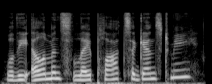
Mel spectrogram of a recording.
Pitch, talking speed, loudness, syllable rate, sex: 245 Hz, 200 wpm, -16 LUFS, 5.1 syllables/s, female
